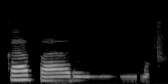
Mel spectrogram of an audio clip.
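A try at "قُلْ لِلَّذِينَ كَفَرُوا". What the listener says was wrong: hati-hati zinya terlalu panjang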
